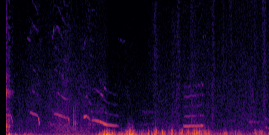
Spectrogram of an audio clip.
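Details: Red tri male Australian Shepherd puppy, six weeks old and nine pounds, from an Oklahoma breeder; several short whining whimpers slide downward, one drawn out in the middle, over low rumbling handling noise and quiet music.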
